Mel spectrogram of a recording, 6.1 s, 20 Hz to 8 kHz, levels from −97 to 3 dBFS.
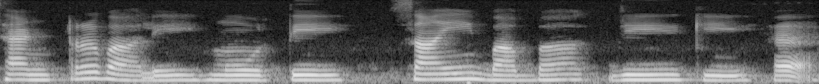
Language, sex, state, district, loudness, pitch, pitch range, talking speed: Hindi, female, Punjab, Fazilka, -15 LUFS, 180 Hz, 175-190 Hz, 80 wpm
